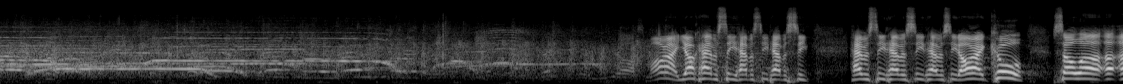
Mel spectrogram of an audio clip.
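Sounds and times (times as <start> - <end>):
audience applause welcoming two coaches onto a church stage: 0.0 - 7.6
speech: 6.6 - 11.2.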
